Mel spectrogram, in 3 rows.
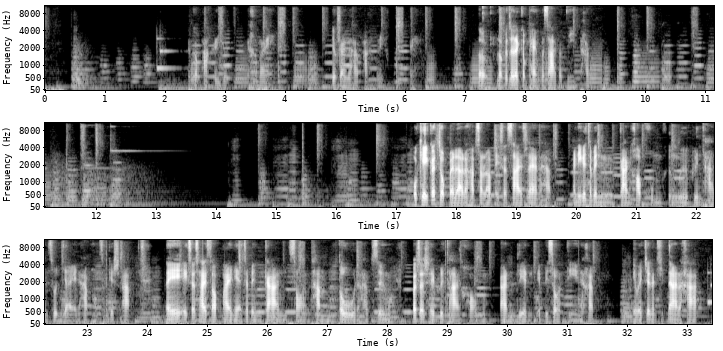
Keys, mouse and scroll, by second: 1.2-3.5 drag, 5.0-6.1 drag, 6.5 click, 7.3 h, 7.4-7.8 drag, 11.6 click, 13.9 click, 15.0 click, 15.2 click, 17.4 click.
